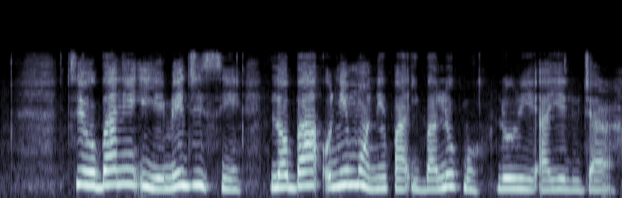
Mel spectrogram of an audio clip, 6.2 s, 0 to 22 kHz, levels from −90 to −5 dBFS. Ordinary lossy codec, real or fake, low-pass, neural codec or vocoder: none; fake; 7.2 kHz; codec, 16 kHz, 16 kbps, FreqCodec, smaller model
